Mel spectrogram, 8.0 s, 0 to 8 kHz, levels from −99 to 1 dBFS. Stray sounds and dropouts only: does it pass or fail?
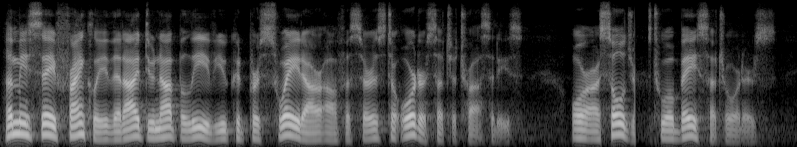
fail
